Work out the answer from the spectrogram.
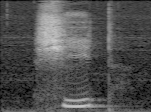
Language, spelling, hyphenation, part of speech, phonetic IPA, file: Czech, šít, šít, verb, [ˈʃiːt], Cs-šít.ogg
- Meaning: to sew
